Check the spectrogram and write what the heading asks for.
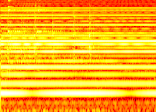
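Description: Harmonium holding one long, steady reed note at the close of a melodic phrase, as accompaniment to a Tamil folk-drama song.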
